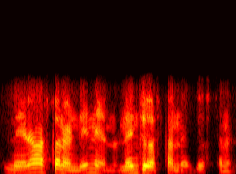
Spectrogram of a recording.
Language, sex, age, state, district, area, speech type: Telugu, male, 45-60, Andhra Pradesh, East Godavari, urban, conversation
